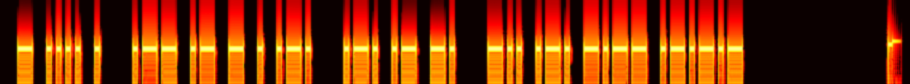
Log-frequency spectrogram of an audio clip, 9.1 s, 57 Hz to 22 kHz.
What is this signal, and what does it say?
Morse code, heard as a keyed tone, about 25 wpm, 700 Hz. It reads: THE WATER RAN DRY.
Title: Sentences from Top 500 Words 25wpm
